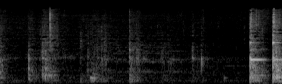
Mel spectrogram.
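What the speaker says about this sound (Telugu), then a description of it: "చక్కగా ఎండు ముక్కలు నూనెలో వేగిపోయాయి." Dried meat pieces frying in oil in a pan, a faint sizzle broken by scattered scraping stir strokes and a couple of sharper metallic clinks near the end, with no voices.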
